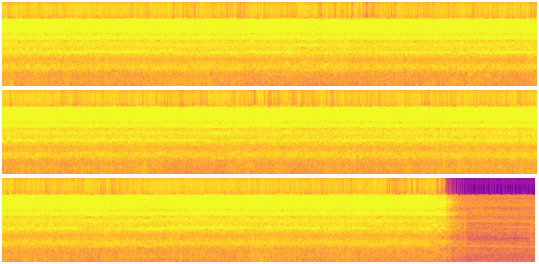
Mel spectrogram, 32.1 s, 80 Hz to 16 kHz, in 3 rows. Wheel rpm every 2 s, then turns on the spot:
230, 230, 230, 230, 230, 230, 230, 230, 230, 230, 240, 230, 230, 240, 230, 40.
none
